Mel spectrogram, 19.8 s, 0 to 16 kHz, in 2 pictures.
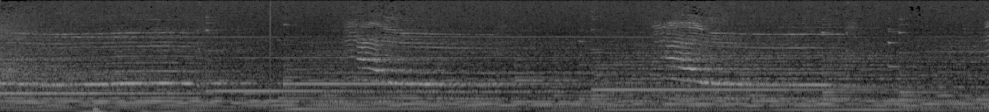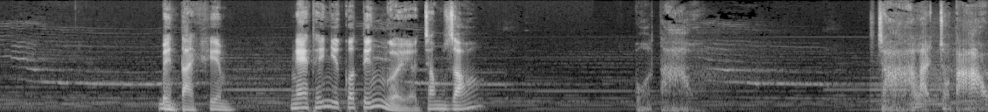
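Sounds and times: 
cat yowling and meowing near a cemetery: 0.0s - 2.6s, 3.3s - 5.2s, 5.9s - 8.8s, 9.8s - 12.3s, 13.4s - 15.3s, 16.5s - 19.7s
speech: 11.5s - 14.8s, 19.1s - 19.7s.

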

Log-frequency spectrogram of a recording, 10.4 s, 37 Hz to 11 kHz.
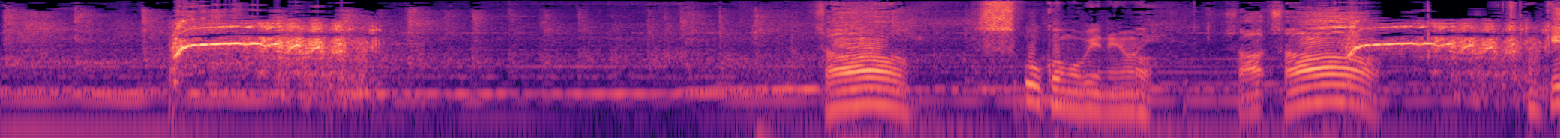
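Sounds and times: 
horse neighing: 1.1s - 2.6s, 9.0s - 10.3s
speech: 5.5s - 6.2s, 6.8s - 9.3s, 10.2s - 10.3s.

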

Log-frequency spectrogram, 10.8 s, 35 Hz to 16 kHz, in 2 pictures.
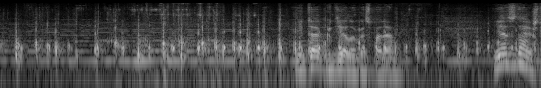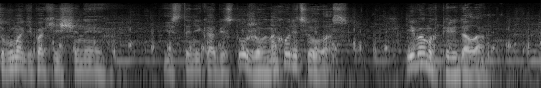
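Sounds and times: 
horse hooves clip-clopping as a horse-drawn carriage sets off: 0.0s - 10.8s
speech: 3.0s - 4.3s, 4.9s - 10.6s.

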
